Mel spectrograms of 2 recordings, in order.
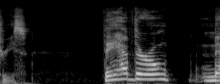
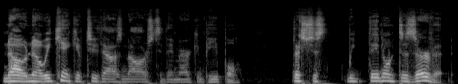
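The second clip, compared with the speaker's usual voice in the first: mock Congress; 5 semitones lower, 5 dB quieter, faster than usual. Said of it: "these people shot it down".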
